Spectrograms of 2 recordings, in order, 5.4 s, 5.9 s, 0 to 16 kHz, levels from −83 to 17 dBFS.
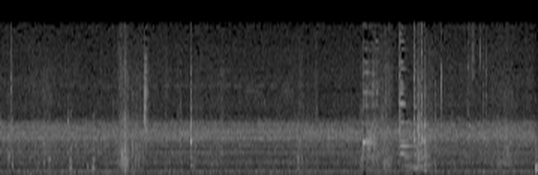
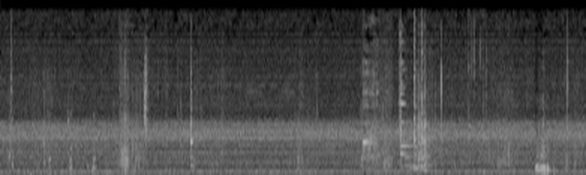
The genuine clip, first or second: first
